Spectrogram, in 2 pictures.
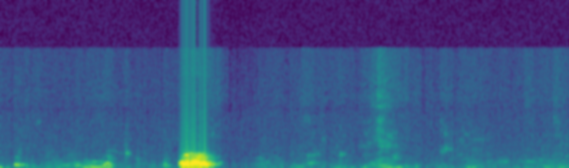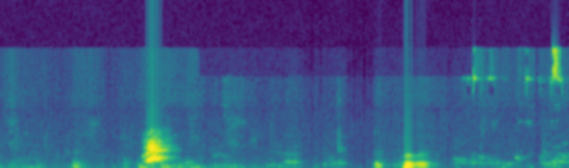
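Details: Blenheim Cavalier King Charles Spaniel puppies from a litter of five born at New Year's in an indoor puppy pen. Three short, isolated yelps come several seconds apart against near silence.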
